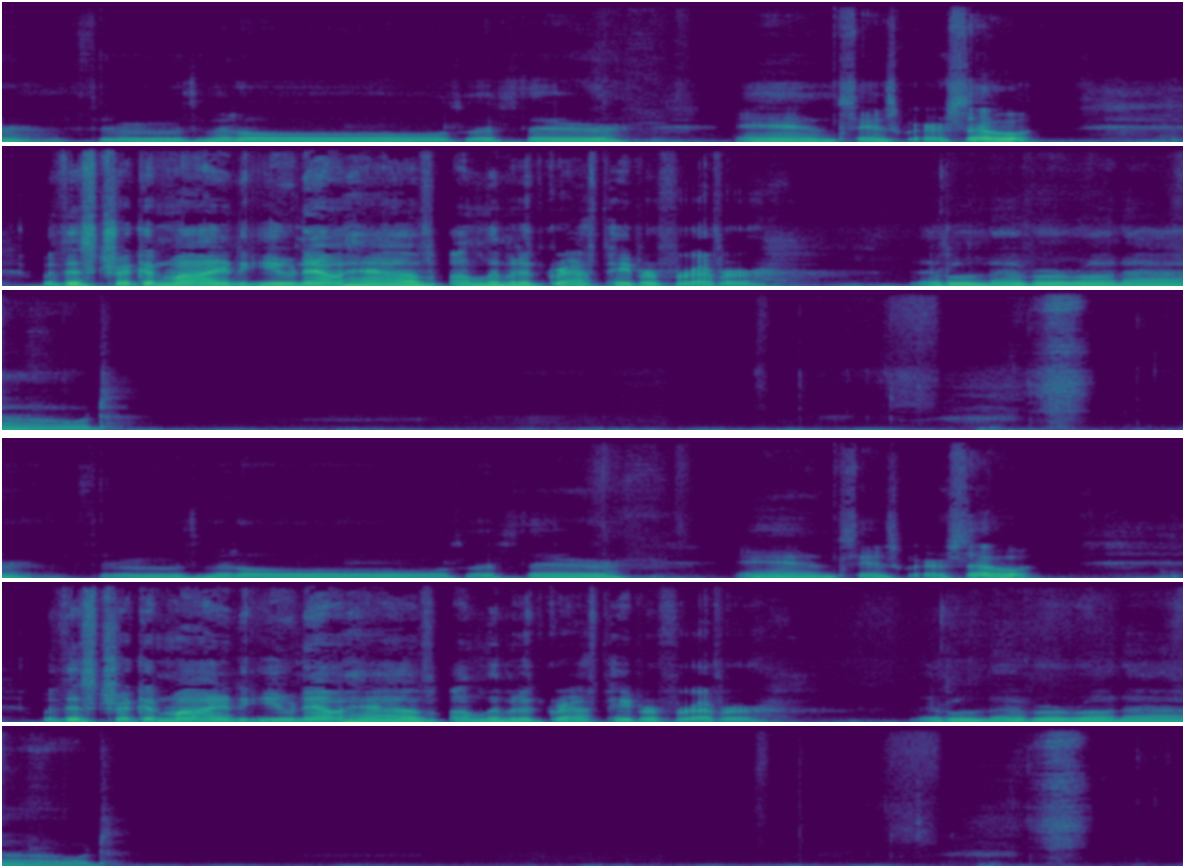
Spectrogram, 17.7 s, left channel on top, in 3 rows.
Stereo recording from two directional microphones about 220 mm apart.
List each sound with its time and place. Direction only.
0.0 s music: 35° left (ahead or behind)
2.1 s speech: 35° left (ahead or behind)
16.6 s snort: 25° left (ahead or behind)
